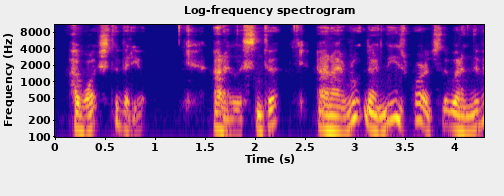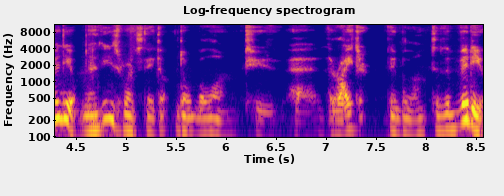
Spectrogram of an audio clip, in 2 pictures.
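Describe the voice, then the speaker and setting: In a Scottish accent, a man speaks at a very fast pace with lively intonation. His tone is dark and mellow, and somewhat breathy. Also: medium pitch for a man, big swings in loudness. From Scotland. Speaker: university lecturer. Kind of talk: lecture. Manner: hesitant, many fillers.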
